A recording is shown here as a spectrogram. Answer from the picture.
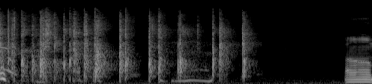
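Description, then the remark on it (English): A loud burst of scattered applause, many irregular sharp claps overlapping for a couple of seconds before dying away, followed by a short sustained voiced tone at the end. “See, this applause thing is good.”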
